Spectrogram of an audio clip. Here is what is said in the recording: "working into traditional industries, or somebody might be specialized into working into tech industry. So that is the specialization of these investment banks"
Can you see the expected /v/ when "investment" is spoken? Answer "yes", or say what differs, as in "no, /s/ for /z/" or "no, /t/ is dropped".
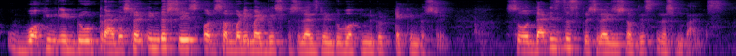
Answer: no, /v/ is dropped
